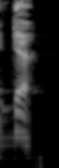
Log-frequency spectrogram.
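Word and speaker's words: deux: How do you say the French thing? Duh? – That sounded pretty good to me. Duh, I'm thinking that movie Hot Shots, and then Hot Shots part duh.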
